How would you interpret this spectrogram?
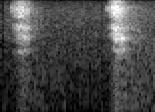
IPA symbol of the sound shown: t͡ʃ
